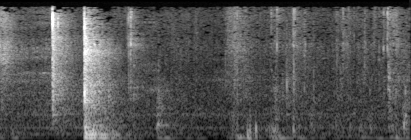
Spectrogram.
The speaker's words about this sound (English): I'm just going to pull that door too.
